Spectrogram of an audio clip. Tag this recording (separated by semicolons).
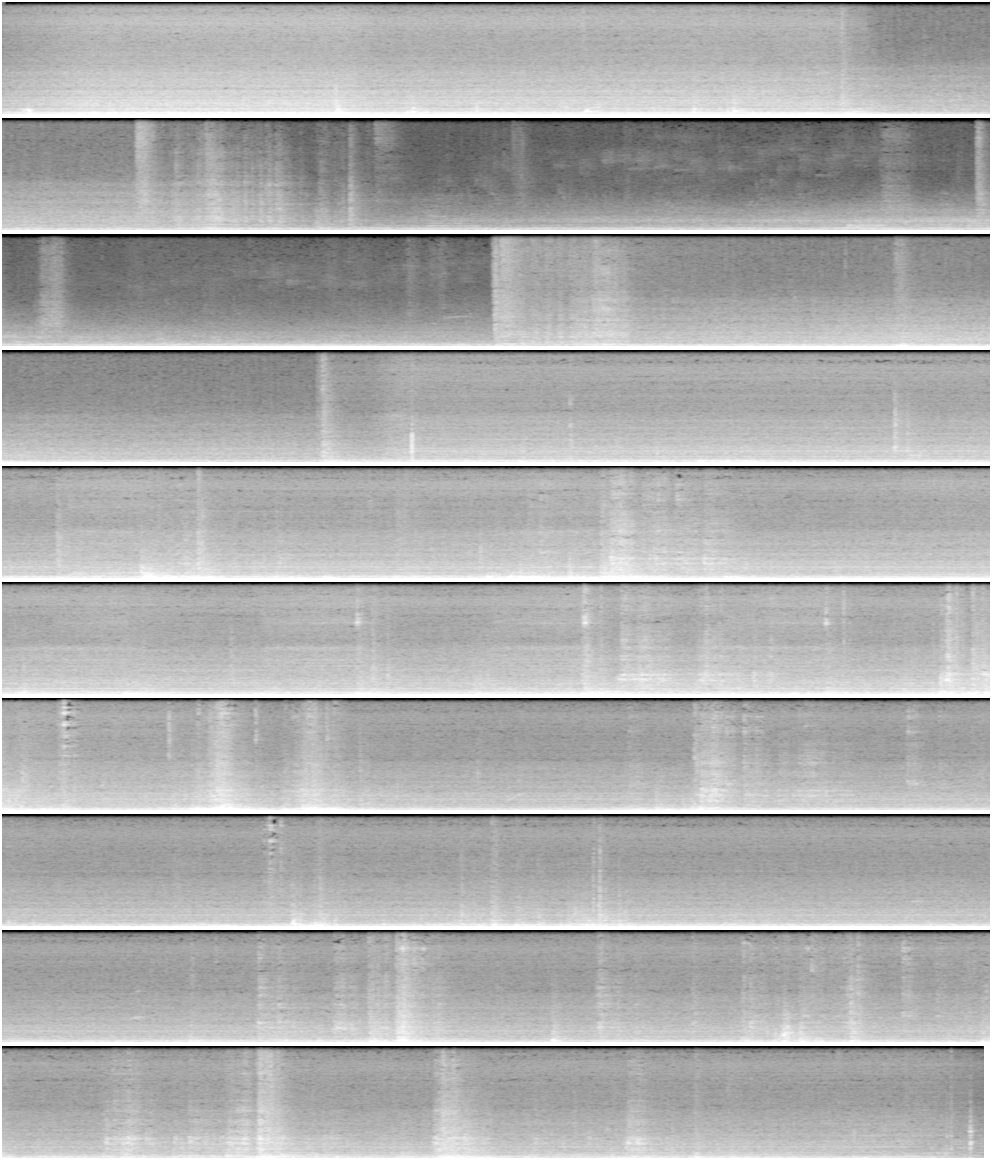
ambiance; field-recording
